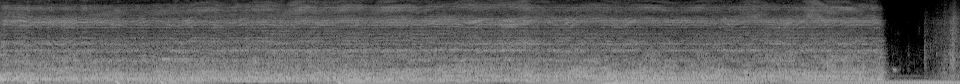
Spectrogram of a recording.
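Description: Handheld gas torch burning with a steady rushing hiss as its flame is passed over wet acrylic pour paint. It shuts off suddenly about a second before the end.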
